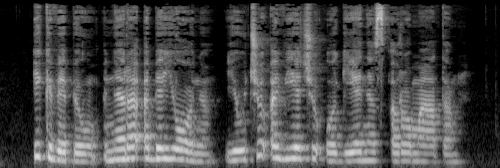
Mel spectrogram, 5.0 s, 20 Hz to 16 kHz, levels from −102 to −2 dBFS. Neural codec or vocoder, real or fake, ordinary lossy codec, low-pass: none; real; MP3, 64 kbps; 14.4 kHz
